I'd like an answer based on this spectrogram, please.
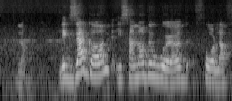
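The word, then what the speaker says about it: L'Hexagone: So the pronunciation is lexagon.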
